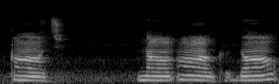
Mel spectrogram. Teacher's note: अनुनासिक क्या होता है? इनका उच्चारण नाक और गले दोनों से होता है।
